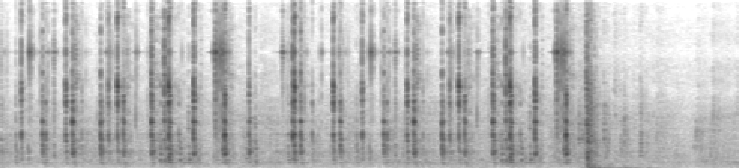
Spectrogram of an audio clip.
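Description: A metal gate rattles and clanks as it rises.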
